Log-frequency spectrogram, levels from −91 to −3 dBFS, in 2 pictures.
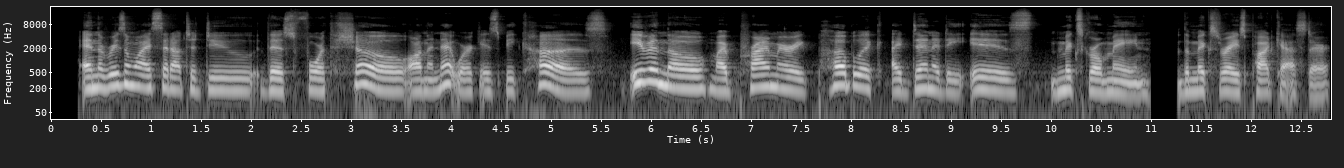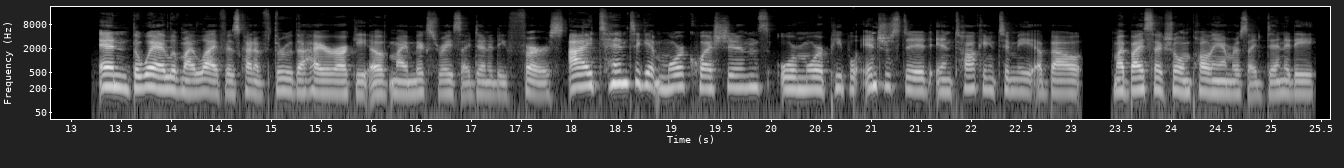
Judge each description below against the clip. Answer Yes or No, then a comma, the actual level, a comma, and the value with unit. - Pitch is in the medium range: Yes, medium, 170 Hz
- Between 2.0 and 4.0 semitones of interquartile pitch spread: No, average, 4.5 semitones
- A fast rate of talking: No, average, 165 wpm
